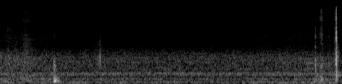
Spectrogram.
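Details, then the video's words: Honey bees near a spot patched with duct tape, dated 12-11-23; a continuous low droning buzz runs throughout, with a couple of sharp taps near the start and end. "Honey Bees for Fun"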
